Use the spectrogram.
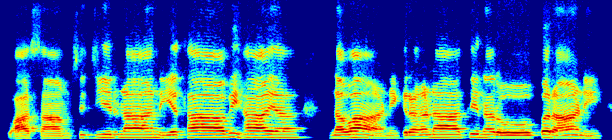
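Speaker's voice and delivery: very slow, careful chanting of each word; slow devotional recitation. Shown as a demonstration. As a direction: savor every syllable of the verse. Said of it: "But see this shloka".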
